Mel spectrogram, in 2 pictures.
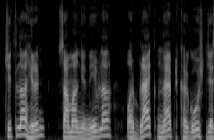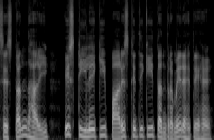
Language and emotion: Hindi, neutral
